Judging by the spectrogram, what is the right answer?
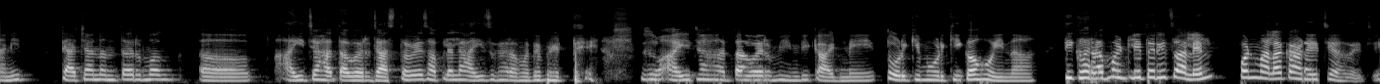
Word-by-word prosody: आणि 190 +3 -3 0.4
त्याच्यानंतर 225 +2 0
मग 225 0 -1 0.3
अ, 185 - -2 0.8
आईच्या 195 +3 0
हातावर 190 -2 +1
जास्त 175 -1 +1
वेळेस 220 +2 0
आपल्याला 215 0 -1
आईच 195 0 -3
घरामध्ये 195 -2 -2
भेटते. 190 -2 -2 0.6
जो 230 -1 -1
आईच्या 215 +1 -1
हातावर 200 -1 0
मेहंदी 195 0 -4
काढणे, 175 -1 -2 0.3
तोडकी 210 -4 +1
मोडकी 205 0 -2
का 220 - +8
होईना, 170 -5 -1 0.4
ती 305 - +8
खराब 285 -2 +5
म्हंटली 315 -2 +2
तरी 320 0 +4
चालेल, 275 -3 +5 0.3
पण 320 -1 +5
मला 270 -2 +5
काढायची 240 -3 +1
असायची. 170 +2 -8
210 Hz, 130 wpm, -18 LUFS, 190-230 Hz, 0.8 s, का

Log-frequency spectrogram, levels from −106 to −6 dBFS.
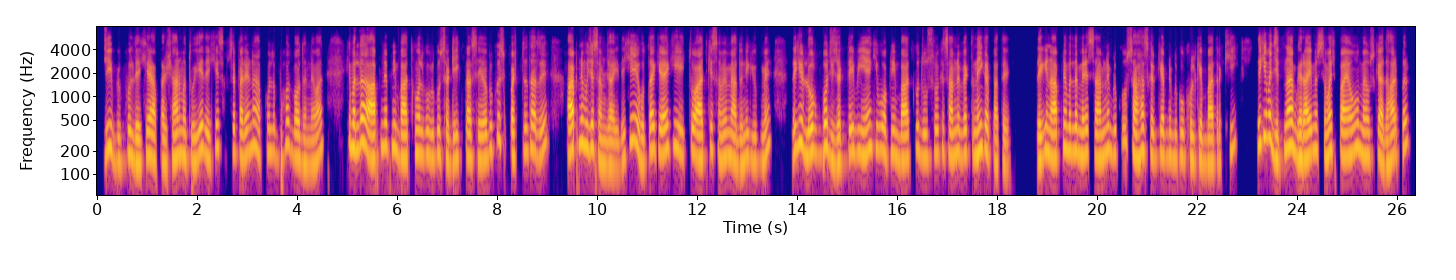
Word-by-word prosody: जी, 215 +3 +1
बिल्कुल 150 +2 -3
देखिए 145 +5 0
आप 160 -3 +4
परेशान 155 +4 0
मत 170 -2 -3
होइए। 160 +9 +1
देखिए 175 +4 -3
सबसे 215 -2 -7
पहले 180 0 -1
ना 230 +1 -1
आपको 190 +2 -7
मतलब 195 -2 -6
बहुत-बहुत 180 -10 -1
धन्यवाद 140 +8 -3 0.5
कि 250 - -1
मतलब 225 +3 +5
आपने 160 +8 +5
अपनी 220 0 -3
बात 160 -4 +2
को 190 - -5
बिल्कुल, 180 -1 -1
बिल्कुल 165 +2 -3
सटीकता 160 0 -2
से 160 -1 -3
और 160 - +1
बिल्कुल 210 +8 -4
स्पष्टता 195 +2 -1
से 205 +9 -2 0.4
आपने 220 +7 +8
मुझे 220 -2 +2
समझाई। 135 -6 -2
देखिए 245 - -3
होता 165 +2 +1
क्या 190 -2 0
है 205 +3 +4
कि 225 +1 -5
एक 170 - -9
तो 200 - 0
आज 160 -1 +5
के 205 - -3
समय 165 -4 -3
में 175 -1 -1
आधुनिक 150 +4 -2
युग 150 0 -7
में 185 +9 -2 0.5
देखिए 240 +6 +2
लोग 185 0 +1
बहुत 225 +2 +4
झिझकते 150 +3 -1
भी 190 -1 -4
हैं 200 +5 0
कि 215 -1 -6
वो 205 -1 -1
अपनी 185 +1 -4
बात 160 +1 +3
को 210 - -3
दूसरों 170 +1 -5
के 195 - -9
सामने 180 +1 0
व्यक्त 185 +1 -3
नहीं 185 +5 +2
कर 200 -3 +2
पाते। 140 -6 -4 0.6
लेकिन 170 +6 +2
आपने 165 +6 +3
मतलब 205 -1 +1
मेरे 180 +1 +1
सामने 170 +4 0
बिल्कुल 180 -9 -6
साहस 190 +5 +1
करके, 175 -1 -3
आपने 170 0 -3
बिल्कुल 160 +1 -5
खुल 155 -2 -2
के 155 0 -1
बात 145 +1 +3
रखी। 200 - -8 0.4
देखिए 280 +5 +3
मैं 295 - +4
जितना 185 +9 +4
गहराई 165 -2 +4
में 205 +2 -2
समझ 190 +1 0
पाया 175 -1 +4
हूँ 200 +5 +1
मैं 180 -4 0
उसके 175 +1 -3
आधार 150 +4 +3
पर 235 +3 0
175 Hz, 205 wpm, -24 LUFS, 160-200 Hz, 0.6 s, आपने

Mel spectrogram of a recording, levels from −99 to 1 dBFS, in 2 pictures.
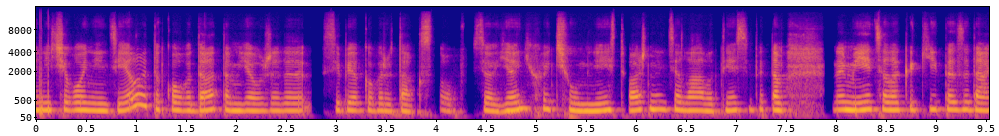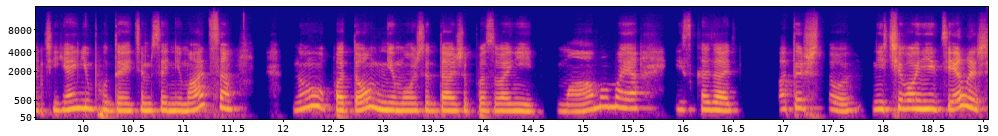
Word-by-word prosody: ничего 215 0 +1
не 200 -2 +1
делаю 235 - 0
такого, 220 -7 -3
да, 200 +4 +1
там, 220 -3 -1
я 195 0 0
уже 195 0 -4
д 200 0 -5
себе 205 0 -5
говорю: 195 -2 -5
"Так, 180 -1 -5
стоп, 195 -4 -9
всё, 200 - -4
я 190 +3 +1
не 250 +1 -3
хочу. 235 -3 -3
У 200 - +2
меня 190 +1 +2
есть 215 0 -2
важные 225 +2 0
дела, 205 -3 -1
вот 190 0 -4
я 205 0 0
себе 210 +2 -7
там 215 -2 +1 0.5
наметила 220 0 +2
какие-то 220 +1 -3
задачи, 215 -2 -1
я 220 +3 +3
не 260 0 +5
буду 210 -4 0
этим 200 +1 +1
заниматься". 210 - +1 0.6
Ну, 270 +7 +1
потом, 210 +6 +3
мне 215 -1 +5
может 200 0 0
даже 200 0 +3
позвонить 195 -1 0 0.2
мама 190 +11 -2
моя 270 -3 0 0.3
и 225 - -10
сказать: 220 -2 +1 0.4
"А 230 - -5
ты 260 +3 -2
что, 205 -5 -2 0.2
ничего 235 +2 +2
не 240 -1 +6
делаешь?" 245 +1 +3
210 Hz, 155 wpm, -24 LUFS, 200-230 Hz, 0.6 s, не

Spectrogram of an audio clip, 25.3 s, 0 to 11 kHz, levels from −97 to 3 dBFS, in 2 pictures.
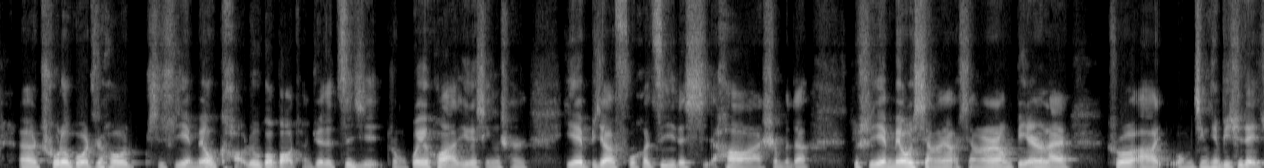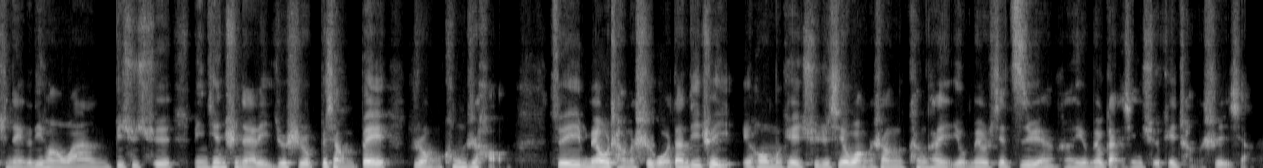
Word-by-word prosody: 呃， 115 -1 +1
出 155 +6 +2
了 150 - +10
国 110 -5 +4
之 130 +5 -3
后， 125 -3 +2 0.2
其 120 +1 -15
实 125 +3 -12
也 120 - +1
没 100 - -6
有 170 - +5
考 - - -8
虑 145 - +1
过 140 - +4
报 - - +2
团， 90 - -20
觉 110 +1 -3
得 115 - -3
自 160 +7 -5
己 115 -9 -8
总 100 -5 -14
规 120 +4 +4
划 125 -4 +3
一 110 +3 -4
个 120 - -1
行 110 0 -10
程， 100 -4 -11 0.4
也 110 -1 +6
比 105 0 -10
较 110 0 +6
符 110 - -7
合 105 0 -3
自 105 +5 -7
己 115 -3 -3
的 105 - -1
喜 105 - -9
好 105 - +3
啊 95 -1 -2
什 - - -8
么 85 -1 -14
的， 95 +1 -5 0.4
就 - - -7
是 125 - -5
也 115 -1 +7
没 110 +2 0
有 135 +2 +11
想 100 -7 -2
要 110 - -2
想 100 - -10
要 100 - -4
让 120 -1 +3
别 105 -1 0
人 125 -1 +4
来 105 -2 +3 0.4
说， 110 -1 +5
啊， 105 -1 0 0.2
我 - - -9
们 100 0 -12
今 130 +5 -6
天 130 0 -3
必 135 - -1
须 130 +2 -3
得 125 - +4
去 100 - -12
哪 110 -2 -5
个 - - -6
地 115 +2 -3
方 110 -3 -3
玩， 95 +1 -6
必 125 - -6
须 120 +1 -7
去 115 -3 -3 0.2
明 115 0 -8
天 135 +2 -1
去 135 - -4
哪 100 -3 -1
里， 100 -2 -3
就 130 +6 -1
是 130 -2 -1
不 120 - -3
想 95 - -3
被 120 +2 +6 0.3
这 125 - -10
种 90 -6 -1
控 150 +1 -4
制 135 0 -3
好， - - -10 0.4
所 130 - +2
以 125 -1 +6
没 110 0 0
有 130 +2 +8
尝 105 -6 -5
试 145 - -1
过， 115 - 0
但 135 -1 +3
的 125 -1 -1
确 165 +5 +3
以 140 +5 -8
以 115 - -4
后 125 +2 0
我 120 - +3
们 110 -2 -6
可 115 - 0
以 110 - +3
去 115 +2 -9
这 115 - -3
些 115 +2 +2
网 115 -1 +4
上 105 -4 -5
看 125 0 -8
看 110 -2 -4
有 - - -3
没 100 +2 -8
有 105 - +1
些 110 +1 -3
资 110 +3 -4
源， 95 -4 -2
看 105 +1 -13
有 105 -1 -3
没 105 - -4
有 105 - 0
感 105 - -2
兴 105 0 -10
趣， 100 0 -8
可 - - -8
以 - - -4
尝 - - -16
试 - - -6
一 - - -10
下。 - - -13
115 Hz, 310 characters per minute, -24 LUFS, 105-125 Hz, 0.4 s, 有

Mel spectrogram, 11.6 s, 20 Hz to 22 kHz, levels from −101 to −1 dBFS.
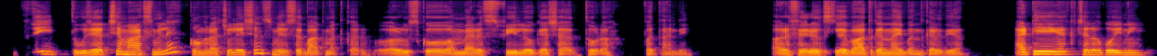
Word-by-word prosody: नहीं 175 +7 -4 0.2
तुझे 135 +3 +3
अच्छे 155 +5 +1
मार्क्स 155 +1 0
मिले 210 - 0
कांग्रेचुलेशंस 145 - -2
मेरे 135 -4 -1
से 140 - -1
बात 105 0 -5
मत 105 - -7
कर 105 +1 -9 0.2
और 115 0 -1
उसको 120 +1 -1 0.2
एम्बैरस 115 0 -1
फील 120 -2 +2
हो 110 - +4
गया 115 0 -1
शायद 100 +1 -5
थोड़ा 105 0 -2 0.4
पता - - -7
नहीं। - - -11 0.9
और 115 +1 +1
फिर 120 0 +2
उससे 120 +1 +2
बात 110 0 +2
करना 115 -2 +2
ही 115 - +2
बंद 100 -3 -5
कर 95 -2 -2
दिया 95 0 -4 0.5
अ, 160 - +6
ठीक 180 +1 +7
है, 180 - +3
चलो 150 -2 +1
कोई 140 -1 +5
नहीं। 135 0 -4
120 Hz, 185 wpm, -23 LUFS, 115-150 Hz, 0.9 s, ठीक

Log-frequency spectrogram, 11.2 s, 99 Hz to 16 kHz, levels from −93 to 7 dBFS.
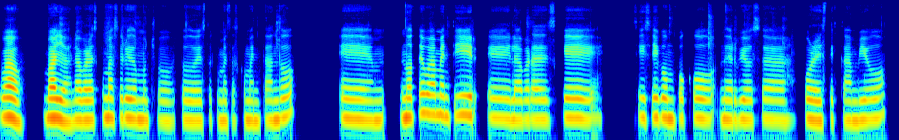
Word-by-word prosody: Guau. 225 -4 +8 0.2
Vaya, 220 -3 +8
la 205 +1 0
verdad 205 0 +4
es 205 - -9
que 225 - -8
me 225 - +4
ha - - 0
servido 220 0 +2
mucho 205 -1 -4
todo 205 -2 -2
esto 200 +1 -5
que 205 - -17
me 200 - -2
estás 200 0 -11
comentando. 210 +5 -2 0.5
Em, 215 -1 0 0.2
no 225 0 +4
te 265 +4 0
voy 260 -1 +4
a 255 - +3
mentir, 245 0 +1
eh, 220 -1 -2
la 210 -1 0
verdad 210 +1 -2
es 205 -1 -9
que 220 -1 -1 0.4
sí 230 -1 -3
sigo 230 +1 +1
un 215 -1 +2
poco 215 +1 -2
nerviosa 210 -1 -3
por 215 -2 +2
este 205 +1 -1
cambio, 210 +4 -3
215 Hz, 185 wpm, -26 LUFS, 205-225 Hz, 0.5 s, Guau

